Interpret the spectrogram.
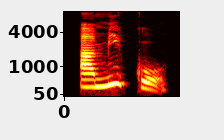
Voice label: "amiko", esperanto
